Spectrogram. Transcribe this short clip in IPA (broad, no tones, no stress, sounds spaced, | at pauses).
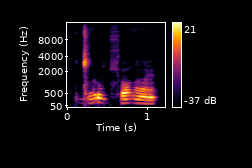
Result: ɡ͡ǀ ʊ ɽ u t͡ɕʰ ʊ ðˤ æ̃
